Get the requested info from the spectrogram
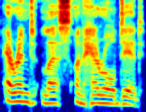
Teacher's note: I love the shifting of the L and the D, to me, that's the most prominent sound in those words, errandless, unheralded, because you pronounce, it's not a word like emerald, where you hear the L, but it's not really a very prominent LD, because it's not in the middle of the word, it's at the end, right? So you kind of swallow it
